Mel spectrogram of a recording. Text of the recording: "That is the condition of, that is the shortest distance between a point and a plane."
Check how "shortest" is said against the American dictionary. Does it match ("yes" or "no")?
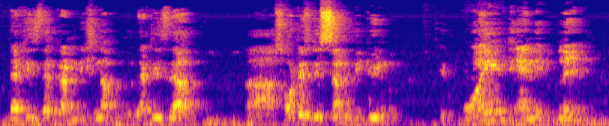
no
